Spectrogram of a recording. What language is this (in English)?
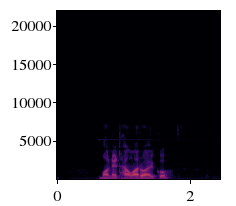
Nepali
